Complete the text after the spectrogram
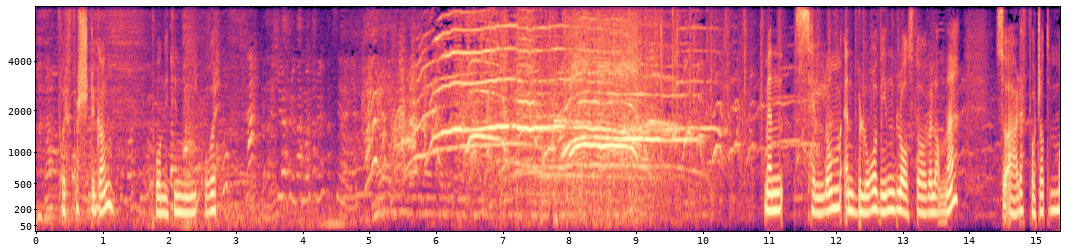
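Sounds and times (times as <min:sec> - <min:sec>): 
murmuring chatter: 0:00.0 - 0:08.0, 0:09.5 - 0:15.3
speech: 0:00.2 - 0:02.9, 0:11.0 - 0:15.3
laughter: 0:02.8 - 0:08.4, 0:12.4 - 0:14.4
crowd of party supporters cheering election result: 0:04.9 - 0:15.3.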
